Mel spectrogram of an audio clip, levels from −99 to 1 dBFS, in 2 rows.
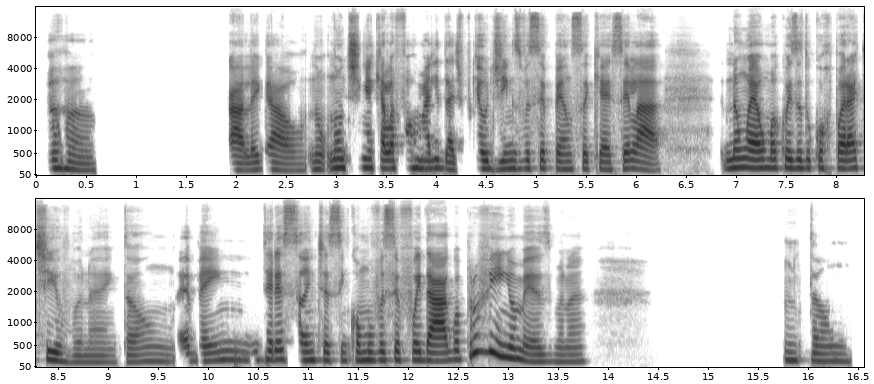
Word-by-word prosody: Aham. 155 -6 -2 1.3
Ah, 145 -1 +6
legal, 145 -2 -2
não 160 -1 -2
não 190 +2 +1
tinha 190 +1 +2
aquela 175 -1 +3
formalidade, 175 -4 -1
porque 175 - -3
o - - +4
jeans 170 +1 -2
você 175 +1 -2
pensa 165 -1 -3
que 165 - -8
é, 155 - +2
sei 170 +3 -1
lá, 160 -6 +3 0.6
não 190 +2 +2
é 180 -1 +9
uma 185 0 +1
coisa 185 -1 +1
do 185 - -3
corporativo, 180 -4 +1
né, 140 0 -9
então, 145 +2 -9
é 160 - -3
bem 165 +4 -3 0.3
interessante 185 -1 -1
assim 175 +1 -5
como 180 +1 -1
você 185 +1 -2
foi 185 0 0
da 180 -1 +6
água 170 +4 +6
para 290 +12 0
o - - +4
vinho, 300 -11 +4
mesmo, 150 -5 -3
né. 150 +1 -9 2.0
Então 165 -3 -7
175 Hz, 145 wpm, -23 LUFS, 155-185 Hz, 2.0 s, é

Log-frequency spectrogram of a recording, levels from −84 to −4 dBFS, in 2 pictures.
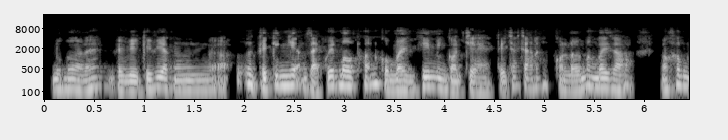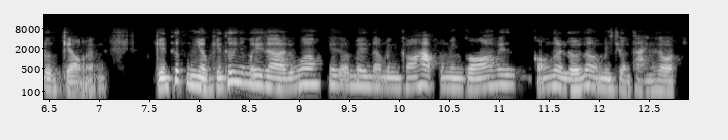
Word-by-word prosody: Đúng 120 0 -2
rồi 120 -3 0
đấy, 120 +6 -2 0.2
bởi 105 - 0
vì, 100 0 +2
cái 120 - 0
việc, 135 -1 +2 0.5
ờ, - - -4 0.3
cái, 125 - +2
kinh 150 -1 +1
nghiệm 155 -4 +2
giải 90 - +2
quyết 145 +1 +1
mâu 145 -2 +4
thuẫn - - -2
của 110 - -1
mình 110 -1 +2
khi 140 - +3
mình 130 -4 -1
còn 100 -2 0
trẻ 95 -3 -2
thì 95 - -1
chắc 140 +8 -7
chắn 125 -2 0
không 155 - -9
có 115 - -4
lớn 105 +3 -1
bằng 140 -2 0
bây 130 0 +3
giờ. 115 -3 -1 0.3
Nó 115 - -2
không 145 +5 -2
được, 125 -3 +1
kiểu, 100 -1 +3
ừm, - - -5 0.6
kiến 130 +1 +5
thức 225 - +3
nhiều 145 -6 +5
kiến 130 0 +2
thức 205 - +3
như 195 -2 +1
bây 160 -2 +2
giờ, 135 -4 +4
đúng 130 +4 -2
không? 170 0 +2
Ví 160 - -1
dụ - - -2
bây 150 -1 -1
giờ - - -2
mình 135 -1 -1
có 135 +1 -1
học, 155 -1 +6
mình 130 -1 -1
có 130 +3 +3
ví 165 - -1
dụ 160 0 -2 0.2
có - - -3
người 145 +2 0
lớn 120 -1 +3
rồi 145 -4 0
mình 125 -2 0
trưởng - - -4
thành 105 0 -4
rồi, 105 -2 0
130 Hz, 300 wpm, -25 LUFS, 115-150 Hz, 0.6 s, học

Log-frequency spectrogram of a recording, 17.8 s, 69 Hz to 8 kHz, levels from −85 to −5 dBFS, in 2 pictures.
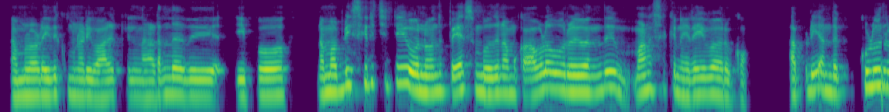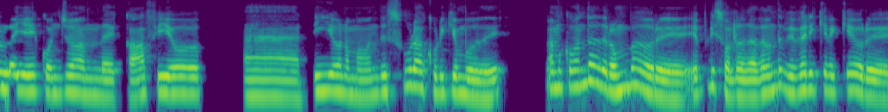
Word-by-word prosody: நம்மளோட 140 +1 +2
இதுக்கு 150 +1 -5
முன்னாடி 140 -1 0
வாழ்க்கையில 135 +1 -4
நடந்தது, 140 +1 0 0.5
இப்போ 140 +1 0 0.5
நம்ம 160 +2 +3
அப்பிடியே 205 +6 0
சிரிச்சிட்டே 230 -1 -5
1 165 -2 +4
வந்து 170 +1 -2
பேசும்போது 165 -3 +2
நமக்கு 155 -1 -5
அவ்ளோ 170 +6 +2
ஒரு 170 -1 +3 0.2
வந்து 170 +5 0 0.3
மனசுக்கு 180 +2 -3
நிறைவா 150 +2 +1
இருக்கும். 135 - -7 0.4
அப்பிடியே 165 +5 -1
அந்த 165 -2 0 0.3
குளுருலயே 185 -5 +3 0.2
கொஞ்சம் 155 +1 0
அந்த 145 -1 -3 0.3
காஃபியோ! 155 +3 +1 0.7
அ - - 0 0.6
டீயோ! 170 +1 +2
நம்ம 145 -2 -3
வந்து 150 +3 -1
சூடா 205 0 +1
குடிக்கும்போது, 150 -5 +1 0.6
நமக்கு 195 +1 -1
வந்து 225 +5 +1
அது 210 - +3
ரொம்ப 190 +6 +1 0.2
ஒரு 145 -2 +4 0.3
எப்பிடி 200 +8 -6
சொல்றது? 140 -1 +2
அத - - -1
வந்து 205 +4 -2
விவரிக்கிறக்கே 175 0 -1
ஒரு 140 -2 +3
160 Hz, 140 wpm, -23 LUFS, 145-175 Hz, 0.7 s, 1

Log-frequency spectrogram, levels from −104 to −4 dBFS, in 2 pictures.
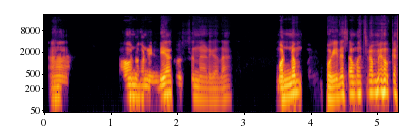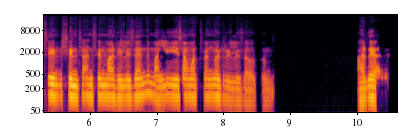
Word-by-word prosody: ఆ! - - -2 1.1
అవునవును. 125 -2 +1
ఇండియాకొస్తున్నాడు 120 -4 -1
కదా! 105 +1 -10 0.8
మొన్న 120 +5 +7 0.5
పోయిన 120 +4 +4
సంవత్సరమే 155 +3 +2
ఒక 160 - -3
షిన్ 135 -2 +2
'షిన్ 125 -2 +3
చాన్' 125 -1 -3
సినిమా 130 0 +1
రిలీజయింది. 125 +5 -1
మళ్ళీ 120 +2 -3
ఈ - - +2
సంవత్సరం 125 0 -4
కూడా 125 -1 -1
రిలీజవుతుంది. 95 -2 -11 1.3
అదే, 115 +4 +3
అదే. 105 - -15
125 Hz, 115 wpm, -24 LUFS, 110-130 Hz, 1.3 s, మొన్న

